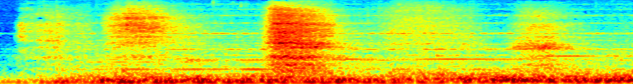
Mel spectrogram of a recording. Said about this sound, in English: Elena watches her gulp it down.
